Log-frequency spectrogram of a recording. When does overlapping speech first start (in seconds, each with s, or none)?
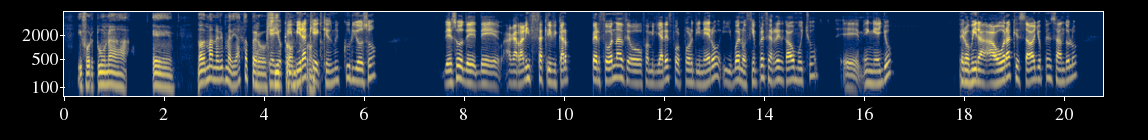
3.8 s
